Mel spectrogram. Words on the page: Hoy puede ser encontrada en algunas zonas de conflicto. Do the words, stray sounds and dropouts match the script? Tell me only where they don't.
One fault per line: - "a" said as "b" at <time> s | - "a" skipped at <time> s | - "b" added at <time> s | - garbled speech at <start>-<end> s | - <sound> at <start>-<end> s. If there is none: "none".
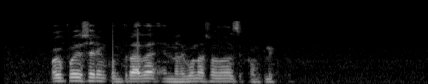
none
